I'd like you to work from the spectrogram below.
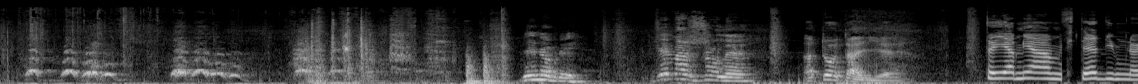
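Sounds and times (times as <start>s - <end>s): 
fierce dogs barking: 0.2s - 3.6s
speech: 5.2s - 6.0s, 6.6s - 9.2s, 9.8s - 11.3s.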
